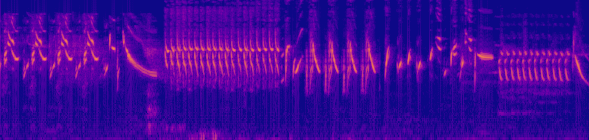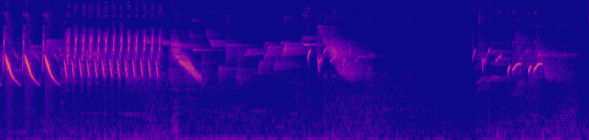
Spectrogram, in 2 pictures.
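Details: Goldfinch song meant to tutor young goldfinches and canaries: quick twitters give way to buzzy, rattling trills alternating with rapid clear notes, fading to soft twittering after a short silence near the end.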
